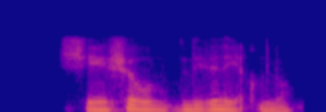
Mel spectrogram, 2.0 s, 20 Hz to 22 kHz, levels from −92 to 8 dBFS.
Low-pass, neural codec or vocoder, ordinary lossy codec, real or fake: 5.4 kHz; codec, 16 kHz, 0.5 kbps, FunCodec, trained on LibriTTS, 25 frames a second; Opus, 16 kbps; fake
